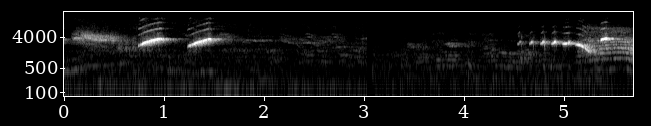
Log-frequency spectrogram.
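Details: Common iora, locally called sirtu or cipoh, sings two clear upslurred whistles in quick succession. After a pause comes a rapid stuttering series of notes ending in a descending slur.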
